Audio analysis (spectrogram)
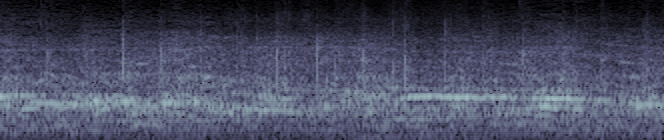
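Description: A large crowd at a university rugby match at the London Varsity Series, a continuous loud roar of cheering and shouting with scattered clapping and whoops, mixed with a commentator talking over it.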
